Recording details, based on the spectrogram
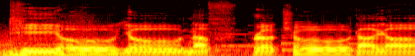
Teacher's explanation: When a visarga is followed by a pa or pa, it's pronounced as an F sound.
